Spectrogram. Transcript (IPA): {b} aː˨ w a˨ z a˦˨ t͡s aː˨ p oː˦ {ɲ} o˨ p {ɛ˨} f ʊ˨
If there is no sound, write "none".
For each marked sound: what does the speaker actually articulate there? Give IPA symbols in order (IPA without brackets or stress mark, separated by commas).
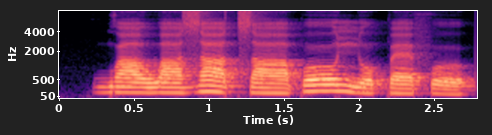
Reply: ɡʷ, ɲ, ɛ˨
